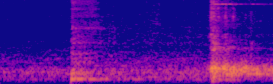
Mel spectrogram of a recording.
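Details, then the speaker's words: Outboard two-stroke engine rebuild: crankshaft ball bearing rocked by hand gives two sharp metallic clinks, excessive play; bearing is dead, brinelled from seawater ingress past leaking seals. "Donc le roulement ici, il est mort. Vous avez à contrôler ce qu'on appelle le brinelage."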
